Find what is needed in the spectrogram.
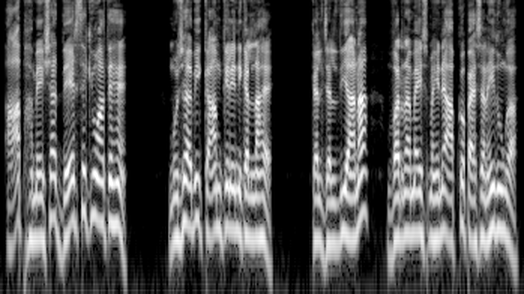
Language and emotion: Urdu, angry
